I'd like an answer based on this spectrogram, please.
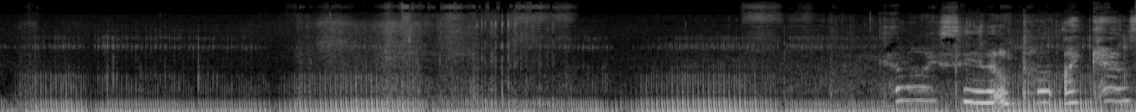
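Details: Purring from Eric, a house cat, low and fast-pulsed in long stretches between breaths, with a woman's voice speaking gently toward the end.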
